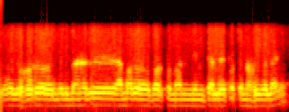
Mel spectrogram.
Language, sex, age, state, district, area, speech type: Odia, male, 60+, Odisha, Jajpur, rural, conversation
